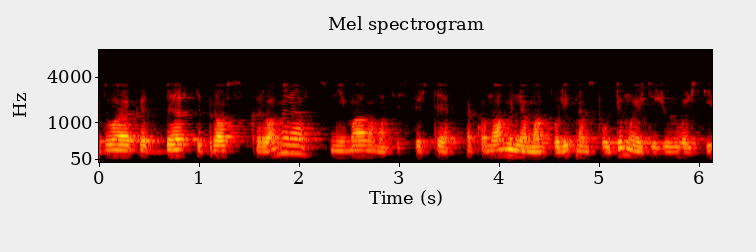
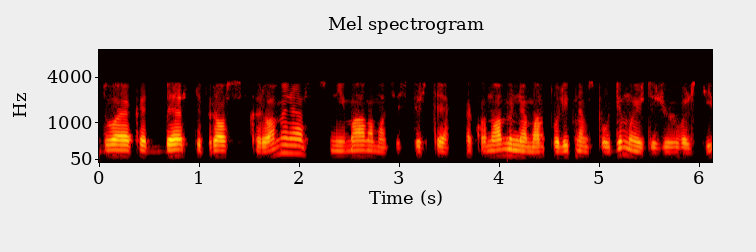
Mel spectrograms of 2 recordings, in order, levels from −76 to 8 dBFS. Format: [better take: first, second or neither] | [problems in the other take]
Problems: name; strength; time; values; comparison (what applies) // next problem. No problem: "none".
second | room echo; dies away in 0.5 s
